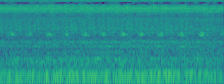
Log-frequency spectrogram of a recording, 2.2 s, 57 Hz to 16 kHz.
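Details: Supercharged 1961 Studebaker Hawk with TKO transmission, after 5 1/2 years apart: a sharp, light tick about five times a second over a steady, low idle rumble; something is knocking, cause not yet known.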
